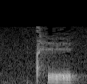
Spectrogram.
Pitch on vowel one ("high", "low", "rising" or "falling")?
low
